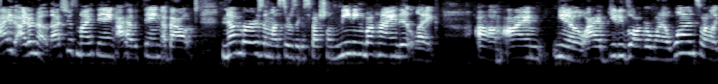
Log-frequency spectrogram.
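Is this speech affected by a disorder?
No.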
